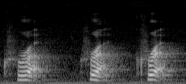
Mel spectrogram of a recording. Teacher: So, you start with a 'k' sound, and 'r' - 'kr'. Round your lips a little bit. And then a schwa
